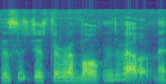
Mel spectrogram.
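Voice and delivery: very calm, fast-spoken, resigned tone.

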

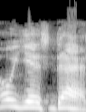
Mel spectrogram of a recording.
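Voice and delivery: put-on condescending voice. Retelling a daughter's reply about teaching a retreat: imitating a condescending daughter. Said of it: "with that condescending way that some daughters have".

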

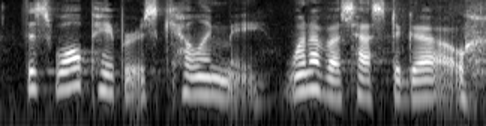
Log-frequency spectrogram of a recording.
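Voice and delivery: plain

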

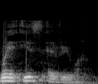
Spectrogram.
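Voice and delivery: normal talking voice

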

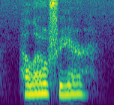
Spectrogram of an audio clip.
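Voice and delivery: little tiny voice. Retelling a story, voicing the kid answering from outside in the dark, little tiny voice. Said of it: "this little tiny voice".

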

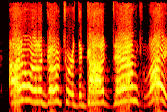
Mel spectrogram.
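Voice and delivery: loud, high-pitched, monstrous bursting cry. Retelling what a paralyzed man about to die cried out in hospital, monstrous sound. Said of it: "it's just this monstrous sound".

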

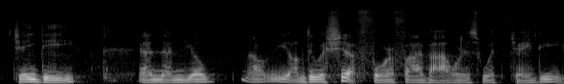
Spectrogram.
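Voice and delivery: ordinary talk

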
